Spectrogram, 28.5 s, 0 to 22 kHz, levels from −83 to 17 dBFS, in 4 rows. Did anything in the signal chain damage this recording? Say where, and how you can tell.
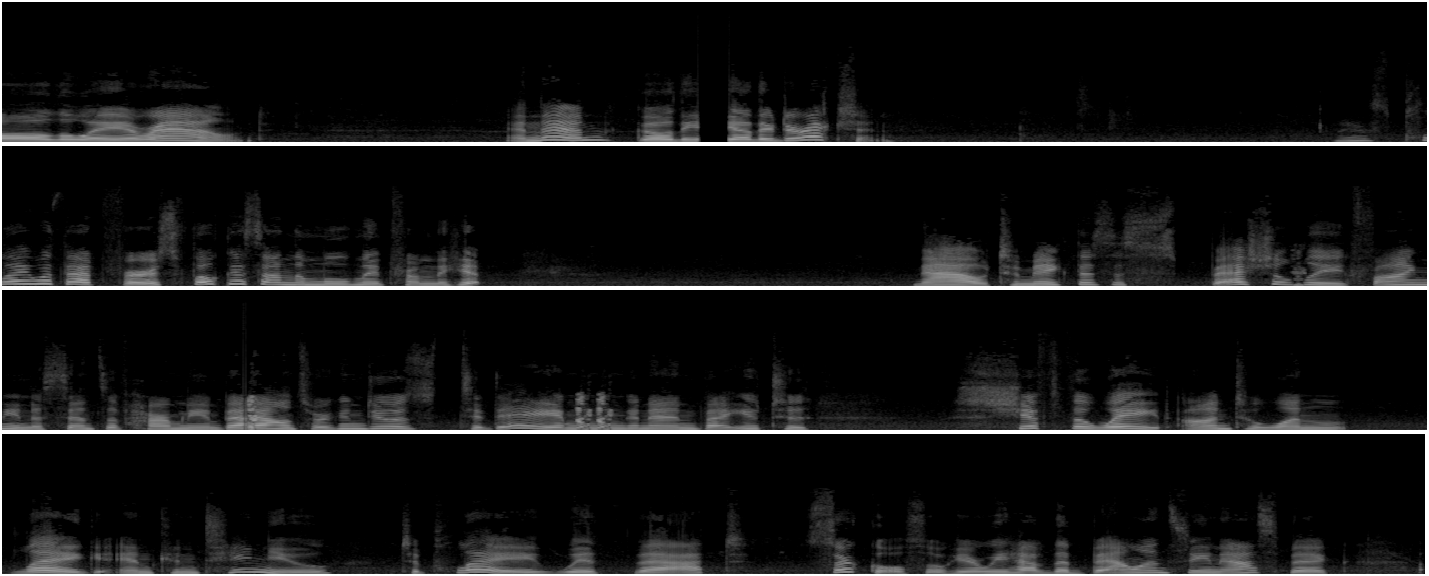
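Yes, at the codec stage, where compressed frames were written or sent more than once: repeated frames. The stutters are at 3.49 to 3.65 s, where a 52 ms block plays three extra times, and at 13.57 to 13.65 s, where a 26 ms block repeats twice. At 15.45 to 15.56 s a 104.5 ms block repeats once, and at 17.13 to 17.33 s it repeats twice. Every block is a multiple of about 26 ms, which fits whole codec frames being replayed. On the waveform and spectrogram, the same segment appears back-to-back, and the clip runs about 0.52 s longer.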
